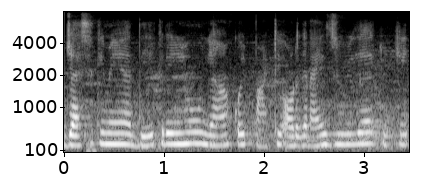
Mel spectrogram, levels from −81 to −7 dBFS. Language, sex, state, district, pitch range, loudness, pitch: Hindi, female, Bihar, Katihar, 205-230 Hz, -17 LUFS, 220 Hz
